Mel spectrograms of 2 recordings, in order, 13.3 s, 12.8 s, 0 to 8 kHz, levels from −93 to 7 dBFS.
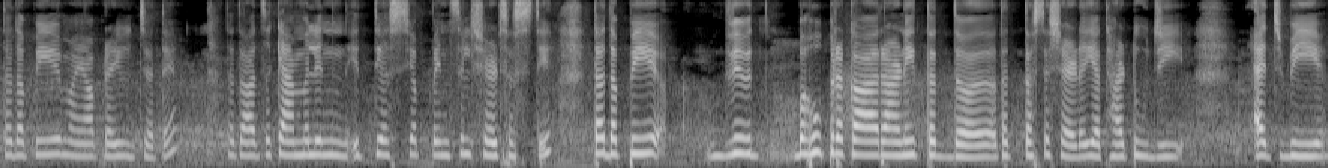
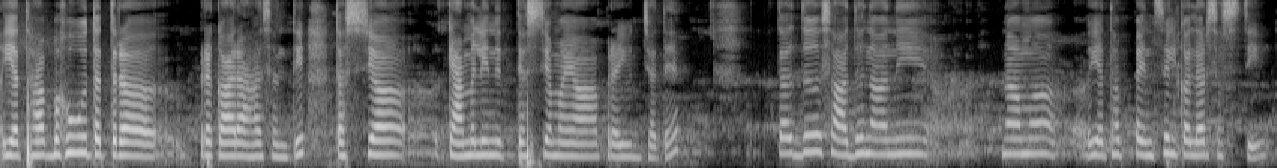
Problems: constant background noise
